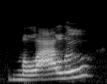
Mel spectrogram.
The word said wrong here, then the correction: Malolo: I think no. it's Navidi and Malolo.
